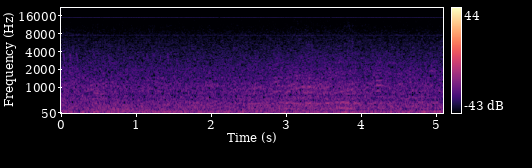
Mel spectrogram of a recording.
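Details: Buckfast bees crowding a hive entrance on a July 2013 afternoon give a constant low buzzing drone, steady in loudness, with a faint rising-and-falling hum from one bee near the middle.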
